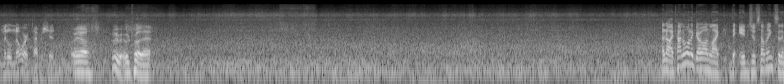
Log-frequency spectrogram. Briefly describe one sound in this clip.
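Propeller engines drone steadily.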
